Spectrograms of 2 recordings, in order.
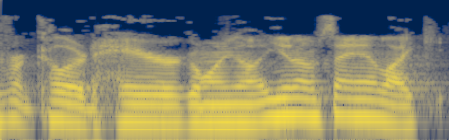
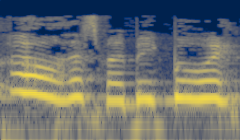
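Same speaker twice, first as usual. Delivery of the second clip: very high, cooing mother voice; hammed-up proud mommy impression; doting cartoon mom. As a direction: coo it in a squeaky mock-mom falsetto. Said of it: "And she goes".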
